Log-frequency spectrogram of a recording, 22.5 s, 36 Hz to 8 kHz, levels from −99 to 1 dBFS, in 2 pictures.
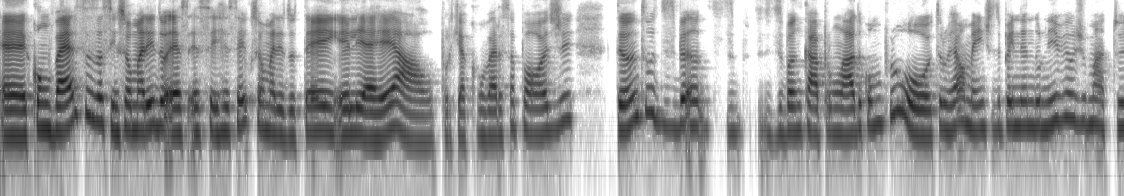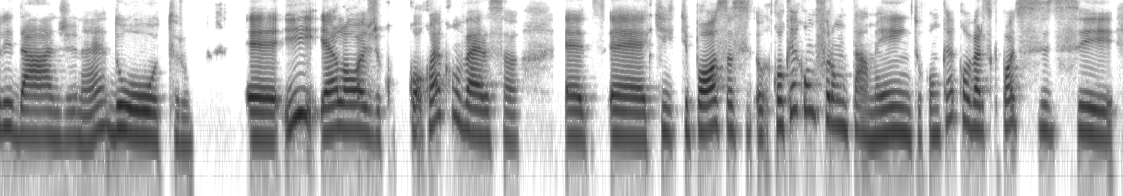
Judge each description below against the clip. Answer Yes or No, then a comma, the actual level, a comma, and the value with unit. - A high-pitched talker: Yes, high, 215 Hz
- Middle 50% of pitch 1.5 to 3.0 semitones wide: No, average, 3.9 semitones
